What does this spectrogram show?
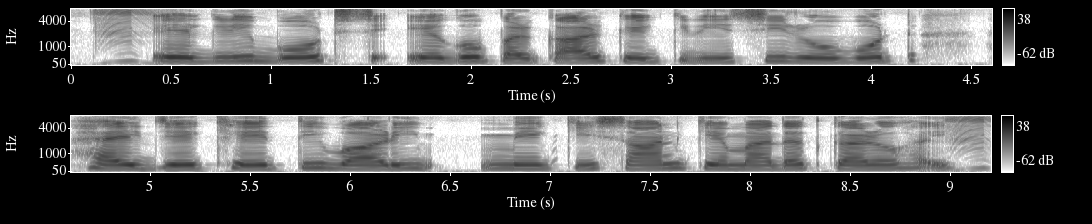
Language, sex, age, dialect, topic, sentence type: Magahi, female, 18-24, Southern, agriculture, statement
